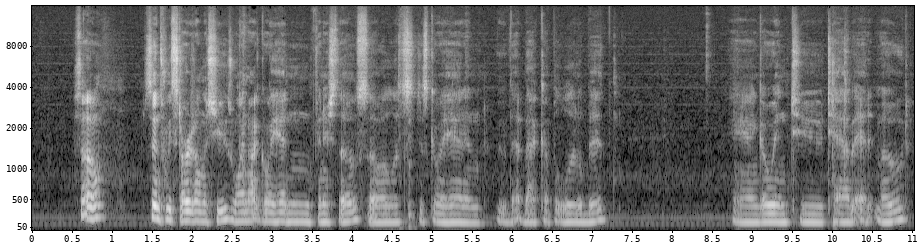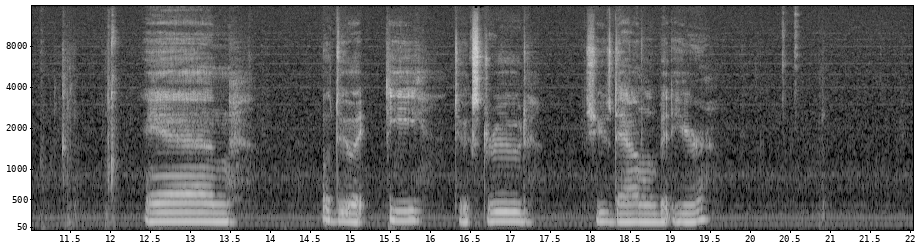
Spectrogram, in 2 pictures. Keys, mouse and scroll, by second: 5.4-7.2 drag, 9.9 Tab, 15.3 e.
